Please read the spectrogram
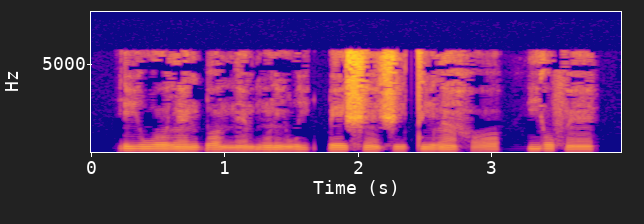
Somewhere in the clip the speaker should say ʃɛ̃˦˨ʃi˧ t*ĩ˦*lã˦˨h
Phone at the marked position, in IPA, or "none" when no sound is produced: i˦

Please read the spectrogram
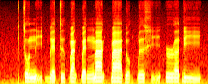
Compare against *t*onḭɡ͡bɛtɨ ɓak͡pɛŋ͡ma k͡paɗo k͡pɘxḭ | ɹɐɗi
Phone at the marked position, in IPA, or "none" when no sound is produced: t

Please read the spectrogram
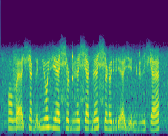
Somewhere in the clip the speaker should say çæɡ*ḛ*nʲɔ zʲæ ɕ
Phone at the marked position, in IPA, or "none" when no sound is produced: ɛ̰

